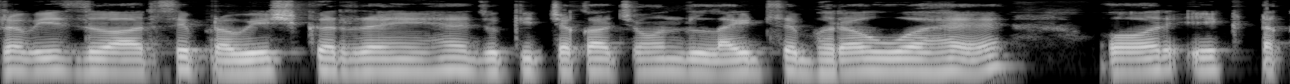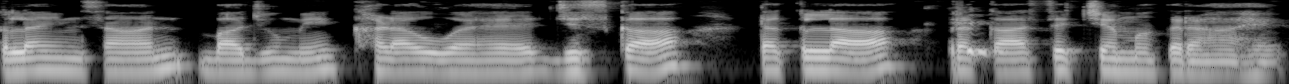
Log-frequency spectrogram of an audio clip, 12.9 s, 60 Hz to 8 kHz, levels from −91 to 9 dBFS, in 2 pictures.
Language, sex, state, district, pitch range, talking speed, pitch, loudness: Hindi, male, Chhattisgarh, Rajnandgaon, 125-135 Hz, 145 wpm, 125 Hz, -16 LUFS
